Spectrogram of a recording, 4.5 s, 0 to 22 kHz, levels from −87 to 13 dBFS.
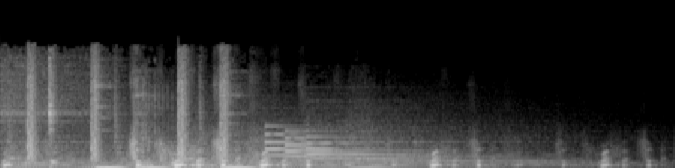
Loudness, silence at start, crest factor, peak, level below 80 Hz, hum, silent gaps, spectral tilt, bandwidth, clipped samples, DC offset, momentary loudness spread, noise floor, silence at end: -16 LUFS; 0 s; 16 dB; 0 dBFS; -20 dBFS; none; none; -4 dB/octave; 16.5 kHz; under 0.1%; under 0.1%; 18 LU; -41 dBFS; 0.15 s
